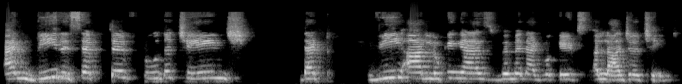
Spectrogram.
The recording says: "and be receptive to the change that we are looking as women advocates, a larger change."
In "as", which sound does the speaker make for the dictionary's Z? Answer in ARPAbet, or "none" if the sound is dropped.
Z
